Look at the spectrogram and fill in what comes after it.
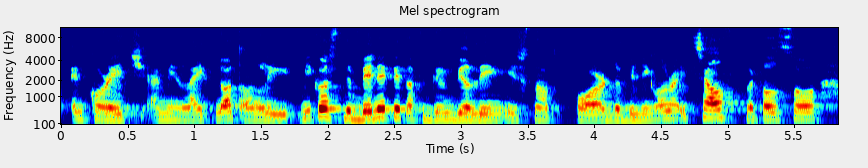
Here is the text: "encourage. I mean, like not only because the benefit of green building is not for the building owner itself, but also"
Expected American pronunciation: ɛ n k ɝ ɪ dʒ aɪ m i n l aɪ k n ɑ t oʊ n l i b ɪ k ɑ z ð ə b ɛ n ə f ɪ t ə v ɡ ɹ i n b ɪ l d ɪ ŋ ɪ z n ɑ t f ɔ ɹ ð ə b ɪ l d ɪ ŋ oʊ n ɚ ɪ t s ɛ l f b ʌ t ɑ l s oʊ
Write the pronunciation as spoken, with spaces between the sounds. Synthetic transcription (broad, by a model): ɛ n k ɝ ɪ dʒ aɪ m i n l aɪ k n ɑ t oʊ n l i b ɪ k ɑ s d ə b ɛ n ə f ɪ t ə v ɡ i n b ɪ l d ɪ ŋ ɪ s n ɑ t f ɔ ɹ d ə b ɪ l d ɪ ŋ oʊ n ɚ ɪ t s ɛ l f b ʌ t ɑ l s oʊ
